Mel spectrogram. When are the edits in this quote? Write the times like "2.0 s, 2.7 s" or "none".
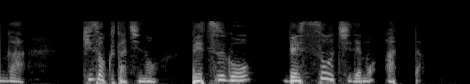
1.8 s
